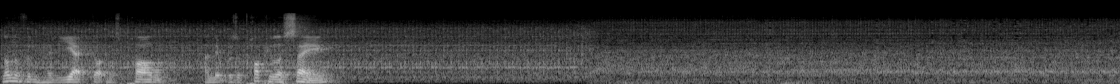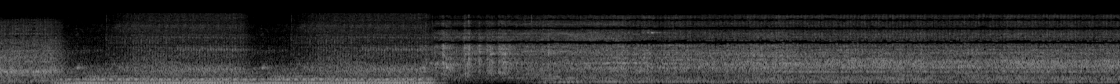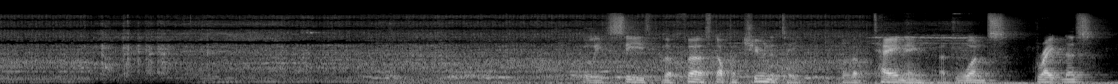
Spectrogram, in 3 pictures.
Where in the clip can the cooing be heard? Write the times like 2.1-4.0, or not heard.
25.9-32.1.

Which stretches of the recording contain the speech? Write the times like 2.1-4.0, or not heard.
0.0-3.3, 28.2-33.4.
